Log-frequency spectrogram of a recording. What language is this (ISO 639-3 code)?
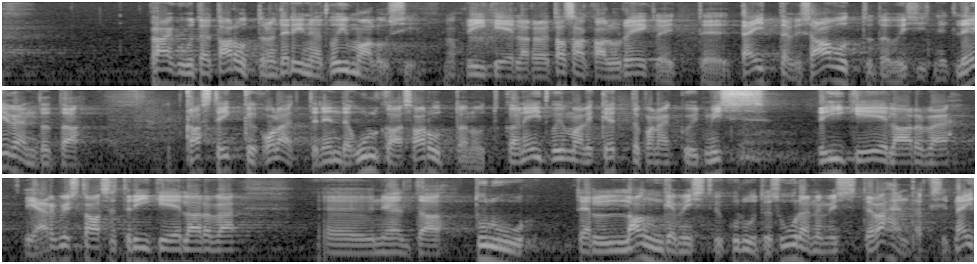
est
